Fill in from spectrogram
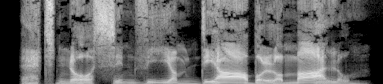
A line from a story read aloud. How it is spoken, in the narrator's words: I roared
